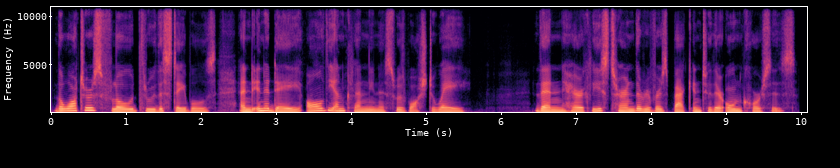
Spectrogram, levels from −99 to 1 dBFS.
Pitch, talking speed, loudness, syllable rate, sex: 190 Hz, 155 wpm, -20 LUFS, 4.4 syllables/s, female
